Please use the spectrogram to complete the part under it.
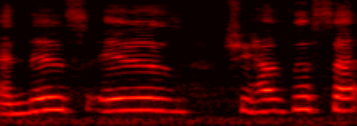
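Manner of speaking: words stretched by yawning. Going through a list of entries, the speaker talks while yawning. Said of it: "I'm yawning today".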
